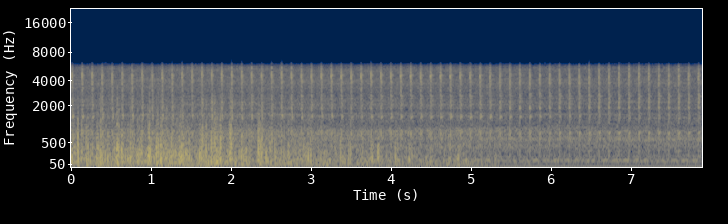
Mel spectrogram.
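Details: Ford Fairlane at rough idle: sharp, even ticking about four per second settling into a steady tap; bad lifter on a worn, flattened cam lobe after a spun camshaft bearing, with no oil to the heads.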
